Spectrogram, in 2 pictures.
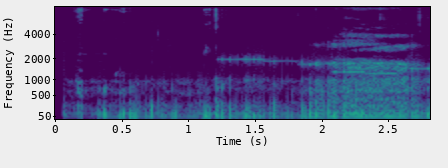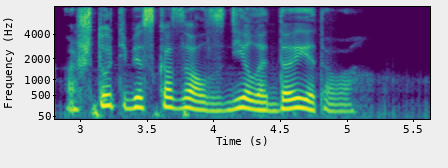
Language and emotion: Russian, angry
